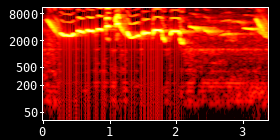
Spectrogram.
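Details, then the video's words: Magpie-robin song used as a lure to provoke other magpie-robins into singing: a rapid run of loud, clear whistled notes with quick up-and-down sweeps for about two seconds, then fading to a soft sustained whistle and a final descending slur. "DALAM HITUNGAN DETIK KACER LAIN LANGSUNG RESPON GACOR SEKALI PANCING"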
